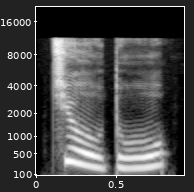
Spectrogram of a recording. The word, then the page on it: 就读: jiù dú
